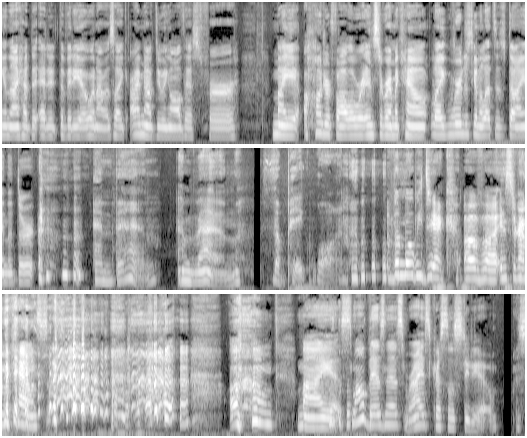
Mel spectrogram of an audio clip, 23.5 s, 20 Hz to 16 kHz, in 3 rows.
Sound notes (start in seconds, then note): 18.0 laugh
